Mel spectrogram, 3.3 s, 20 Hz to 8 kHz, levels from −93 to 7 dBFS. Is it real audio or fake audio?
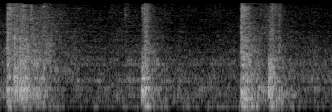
real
